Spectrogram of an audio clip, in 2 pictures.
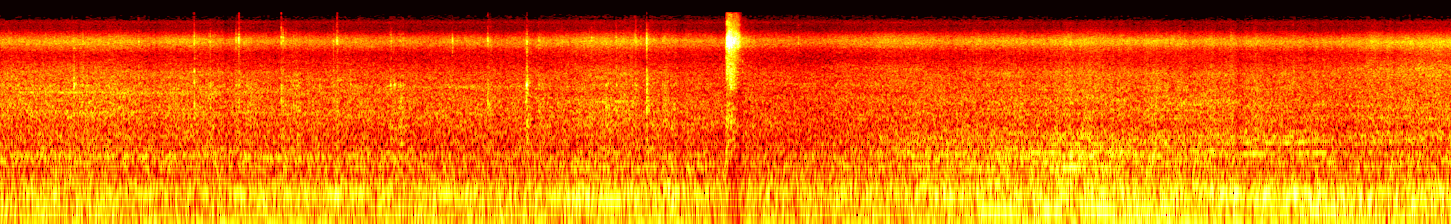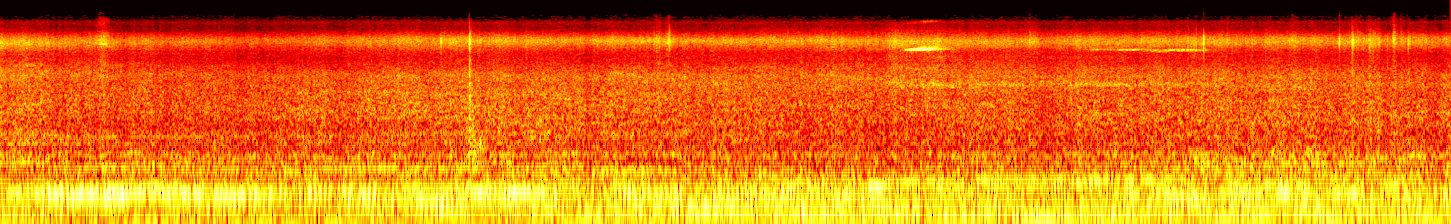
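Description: Steady low rumble of road traffic, with a faint steady high whine and a single sharp click about seven seconds in.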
